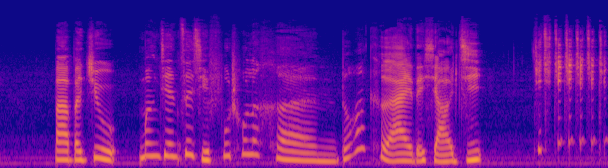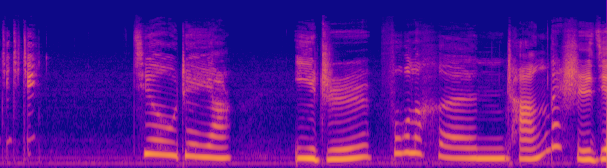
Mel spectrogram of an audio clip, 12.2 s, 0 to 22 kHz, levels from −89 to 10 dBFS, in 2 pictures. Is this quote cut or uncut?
cut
